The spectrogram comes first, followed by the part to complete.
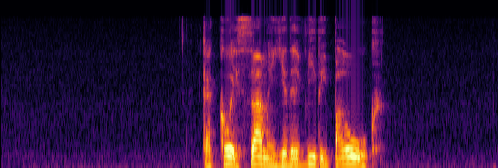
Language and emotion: Russian, positive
